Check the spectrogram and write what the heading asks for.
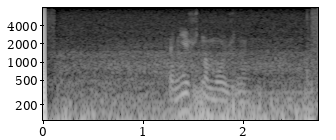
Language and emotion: Russian, neutral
